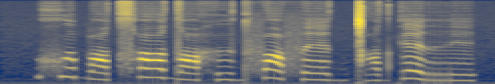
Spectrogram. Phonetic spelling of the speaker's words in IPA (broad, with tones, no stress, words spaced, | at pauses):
xʷʌ˥bɑ˨t͡sʰɑ˥ dɑ˨hɯ˨dfɑ˥˨ fɛː˨d ɡ͡ǀɑ˨dkɛ˥˨rɪ˨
